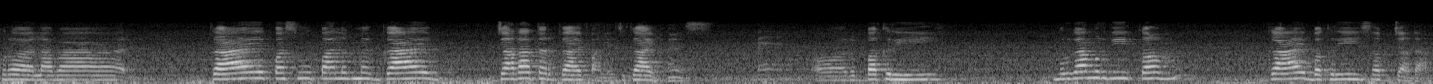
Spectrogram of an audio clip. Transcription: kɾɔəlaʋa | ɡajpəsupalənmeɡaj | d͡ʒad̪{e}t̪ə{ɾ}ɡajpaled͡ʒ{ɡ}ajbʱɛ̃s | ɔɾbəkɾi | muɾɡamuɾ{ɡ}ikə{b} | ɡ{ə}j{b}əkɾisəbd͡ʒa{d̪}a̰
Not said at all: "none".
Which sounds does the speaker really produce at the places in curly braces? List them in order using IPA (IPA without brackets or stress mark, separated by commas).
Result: a, ɾ, ɡ, ɡ, m, a, b, d̪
